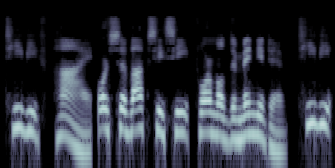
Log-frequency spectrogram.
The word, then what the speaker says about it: ćevapi: cevapi pronounced t beef pie or cevapcici formal diminutive TV apt cevapcici is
